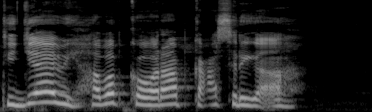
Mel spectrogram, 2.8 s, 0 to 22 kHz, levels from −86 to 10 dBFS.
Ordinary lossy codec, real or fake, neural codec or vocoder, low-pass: none; real; none; none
